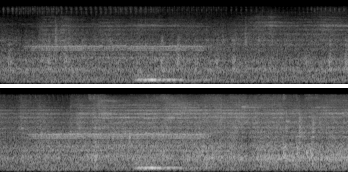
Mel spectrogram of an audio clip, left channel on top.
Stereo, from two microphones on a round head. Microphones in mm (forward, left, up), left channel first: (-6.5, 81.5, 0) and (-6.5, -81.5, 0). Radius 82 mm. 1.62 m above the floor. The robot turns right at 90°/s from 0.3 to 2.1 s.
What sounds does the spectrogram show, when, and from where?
1.3 s a whoosh: 25° right (ahead or behind), 1.0 m; by 1.6 s 30° right (ahead or behind), 1.0 m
